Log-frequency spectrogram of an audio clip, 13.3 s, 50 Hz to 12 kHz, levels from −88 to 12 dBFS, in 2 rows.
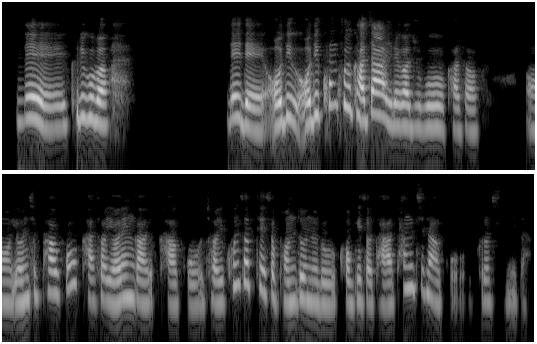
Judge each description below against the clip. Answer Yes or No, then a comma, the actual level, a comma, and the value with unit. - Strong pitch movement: Yes, wide, 6.1 semitones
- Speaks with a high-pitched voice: Yes, high, 210 Hz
